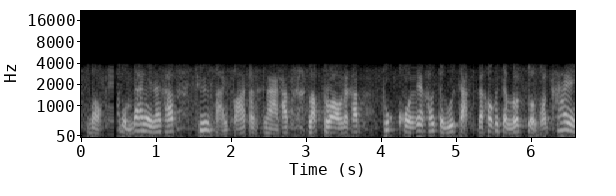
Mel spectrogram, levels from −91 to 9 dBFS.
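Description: Throughout the speech, G.723.1 coding confines it to roughly 250 Hz to 3.4 kHz, and its sound points to a bitrate near 6 kbit/s: muffled, hoarse and smeared. Gain pumping also runs throughout, with the level breathing by a few decibels, likely from an over-driven input caught by a fast limiter. At 0.38–0.53, 2.36–2.51, 4.40–4.55 and 6.05–6.20 s, VoIP packet loss concealed by the speech codec covers gaps of about 60 to 90 ms. In each one, the decoder stretches the last sound into a fading buzzy tone or coloured noise, and the voice stays weak or distorted for a moment after the packets return.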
